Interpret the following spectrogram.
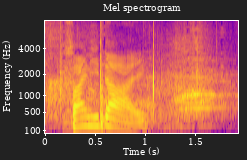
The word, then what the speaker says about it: sine die: Sine die. Well, a lot of cheering there, and if you're wondering, folks, the traditional Latin pronunciation would be sine die, without a day, signaling the end of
